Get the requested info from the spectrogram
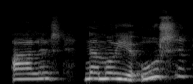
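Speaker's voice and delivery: high flustered stammer from a scared piglet. A narrator's reading. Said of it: "wyjąkał znowu".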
